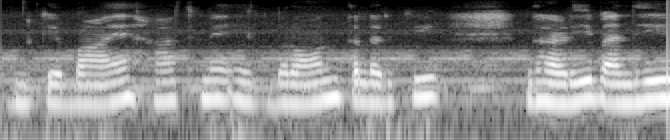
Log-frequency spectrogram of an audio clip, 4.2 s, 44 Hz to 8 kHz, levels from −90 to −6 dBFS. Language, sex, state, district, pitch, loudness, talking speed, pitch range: Hindi, female, Jharkhand, Palamu, 180 Hz, -14 LUFS, 145 wpm, 175-200 Hz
